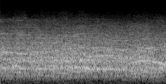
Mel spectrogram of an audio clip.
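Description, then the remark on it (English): A large crowd boos loudly and continuously, a dense wall of voices filling the whole moment with no letup, sounding like a packed arena reacting together as Ric Flair gets the count and wins the belt. “I mean, yeah, you can hear boos, but it feels like it was just kind of a clean victory.”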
